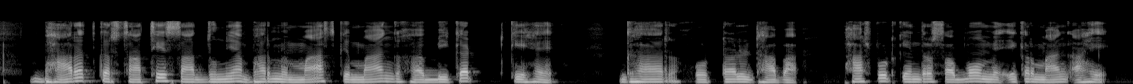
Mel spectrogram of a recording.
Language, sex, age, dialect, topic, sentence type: Chhattisgarhi, male, 18-24, Northern/Bhandar, agriculture, statement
